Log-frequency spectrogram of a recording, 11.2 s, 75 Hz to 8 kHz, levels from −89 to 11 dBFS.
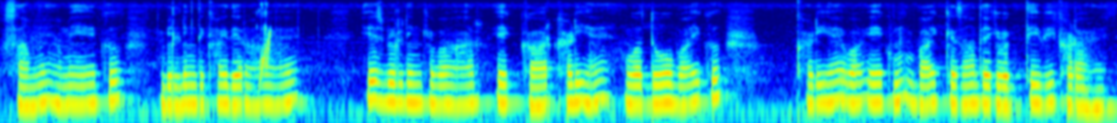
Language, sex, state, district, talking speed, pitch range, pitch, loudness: Hindi, male, Jharkhand, Jamtara, 170 wpm, 155-165 Hz, 160 Hz, -27 LUFS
